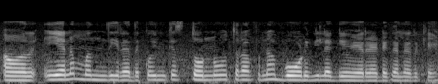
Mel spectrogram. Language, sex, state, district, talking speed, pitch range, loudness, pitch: Hindi, female, Haryana, Jhajjar, 230 wpm, 190-215 Hz, -17 LUFS, 205 Hz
